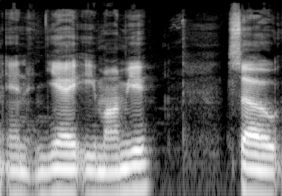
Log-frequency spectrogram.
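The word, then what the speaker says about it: имамы: So there is one particular vowel that we do not have in English whatsoever. We don't even know how to pronounce it. Most English speakers struggle with it in Russian.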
